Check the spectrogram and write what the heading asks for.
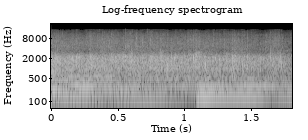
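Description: An audience claps steadily for a couple of seconds, a dense, even wash of many hands. Low sustained keyboard tones hold underneath, shifting pitch once midway.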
